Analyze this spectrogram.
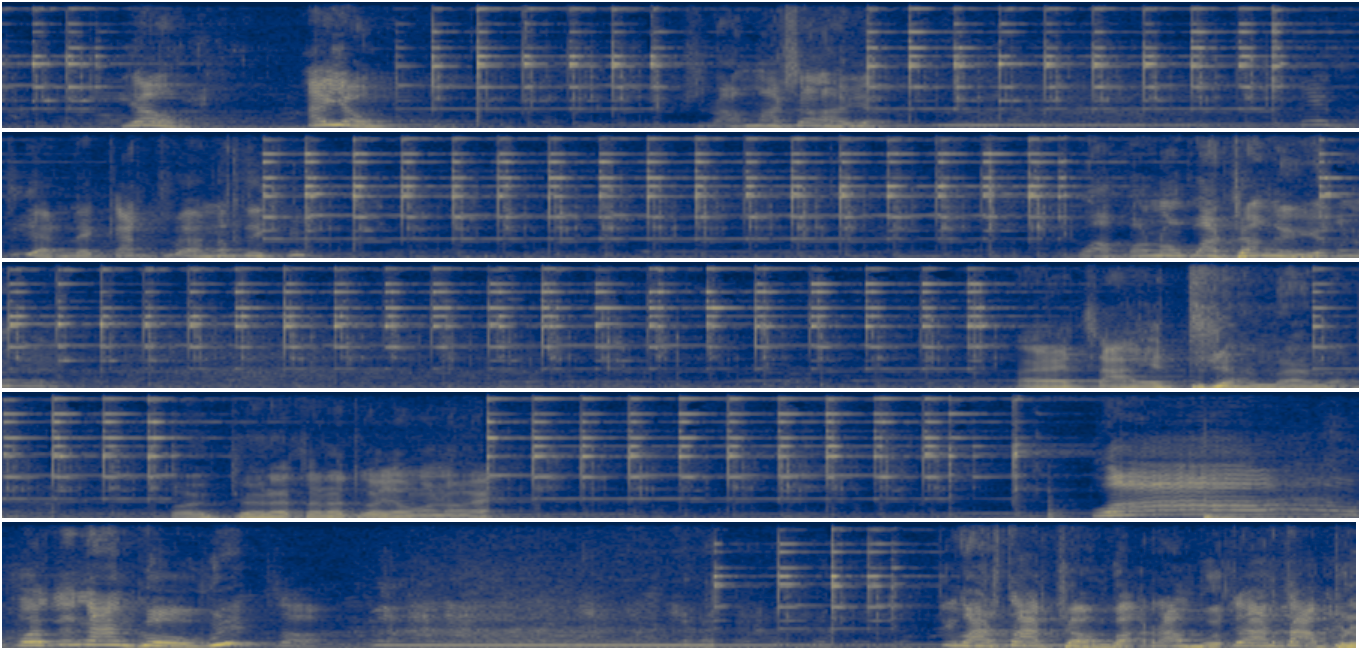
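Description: Metal plates clang in a quick, steady rhythm.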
